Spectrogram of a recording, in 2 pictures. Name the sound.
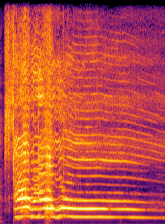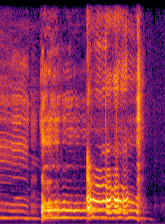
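pet dog barking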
